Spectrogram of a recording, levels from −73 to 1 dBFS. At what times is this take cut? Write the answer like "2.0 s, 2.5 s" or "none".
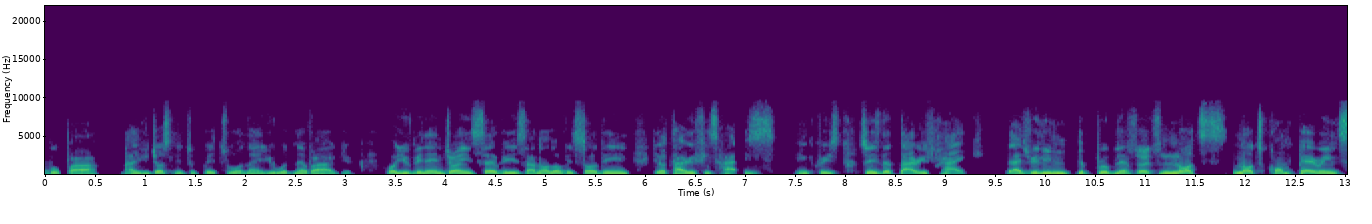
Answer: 11.9 s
